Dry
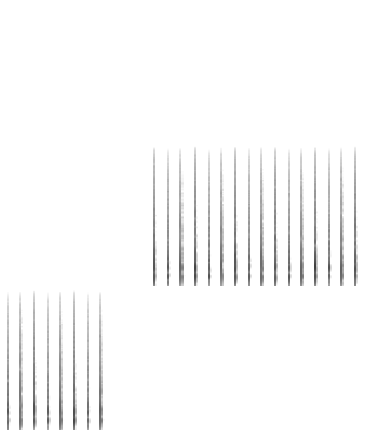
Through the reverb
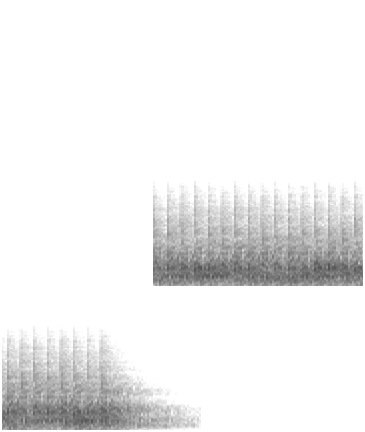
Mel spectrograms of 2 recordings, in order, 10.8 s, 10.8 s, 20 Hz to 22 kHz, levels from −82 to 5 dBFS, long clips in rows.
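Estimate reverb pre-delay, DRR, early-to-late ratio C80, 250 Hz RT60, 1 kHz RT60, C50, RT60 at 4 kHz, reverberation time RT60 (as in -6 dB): 3 ms, -10.5 dB, 3.0 dB, 1.6 s, 1.1 s, -0.5 dB, 0.85 s, 1.3 s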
